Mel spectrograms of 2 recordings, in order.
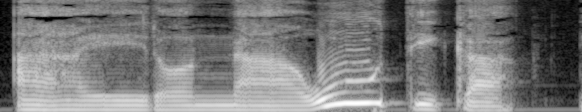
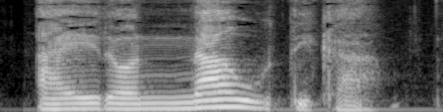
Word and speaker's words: aeronáutica: Y la palabra aeronáutica, fijaos con acento en la A, porque si te equivocas y acentúas la U, suena así, aeronáutica, aeronáutica, y eso es incorrecto, es aeronáutica, ¿de acuerdo?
